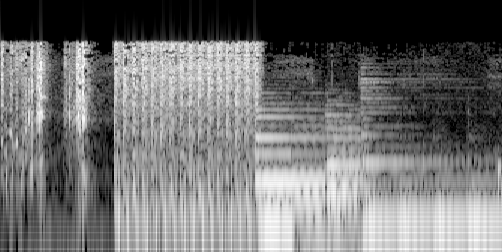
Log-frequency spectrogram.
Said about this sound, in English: a gunshot means forward.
